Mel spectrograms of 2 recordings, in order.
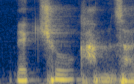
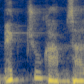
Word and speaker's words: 맥추 감사: 감사 자 그 2 어떤 분들은 발음이 안 되면 맥주 갑사 절 이런식으로 바로 많은 분들 많습니다 어떤 교회는 장로님들이 이 발음이 안되서 기도하다가 회전 기도하다가 맥주 감사절을 허락하신 하나님 감사합니다 그런 사람들이 5 쓰면 뭐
